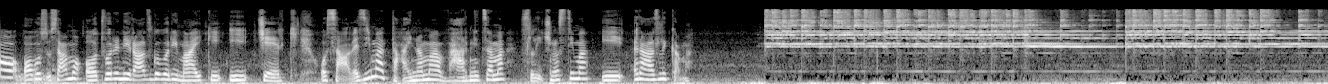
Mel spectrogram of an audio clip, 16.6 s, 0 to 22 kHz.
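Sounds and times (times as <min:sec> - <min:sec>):
speech: 0:00.2 - 0:08.7
electric school bell ringing: 0:09.6 - 0:16.5.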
